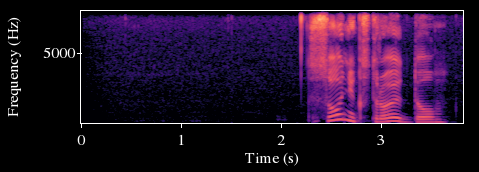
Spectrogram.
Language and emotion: Russian, neutral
